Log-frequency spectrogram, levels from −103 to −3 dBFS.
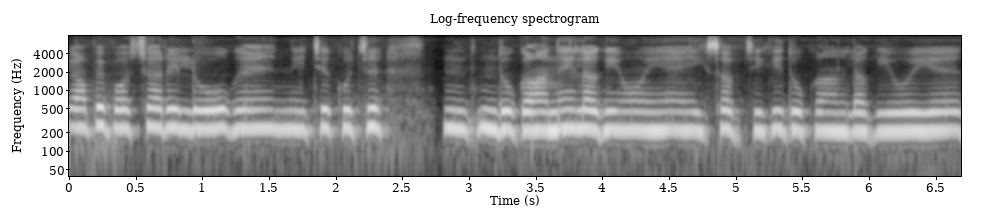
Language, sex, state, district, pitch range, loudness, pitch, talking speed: Hindi, female, Chhattisgarh, Raigarh, 220-240 Hz, -22 LUFS, 230 Hz, 170 wpm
